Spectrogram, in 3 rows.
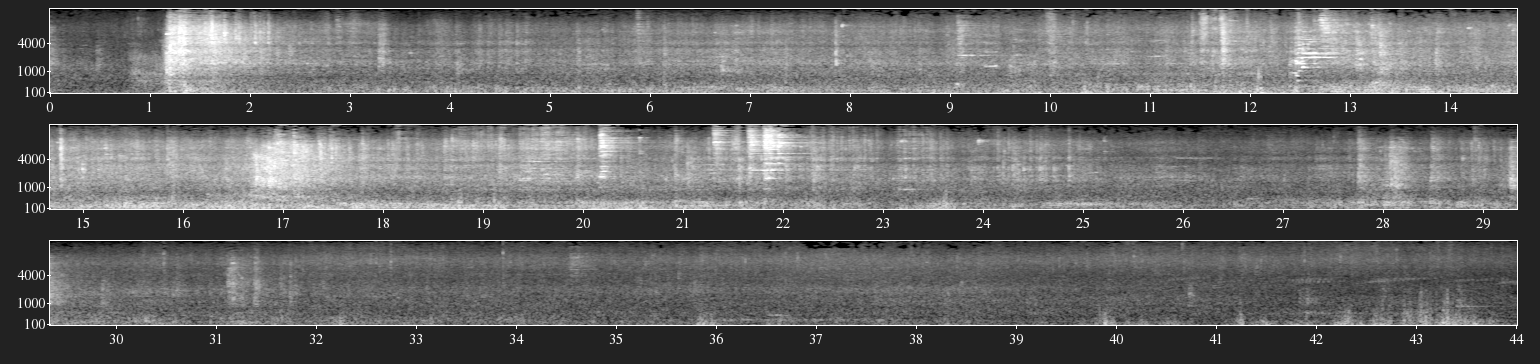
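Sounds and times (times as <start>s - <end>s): steel wheels rumbling on rail: 0.0s - 44.0s
wheels clicking over rail joints: 0.0s - 44.0s
wheel squeals: 9.0s - 13.4s, 21.3s - 22.4s, 25.2s - 26.7s.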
